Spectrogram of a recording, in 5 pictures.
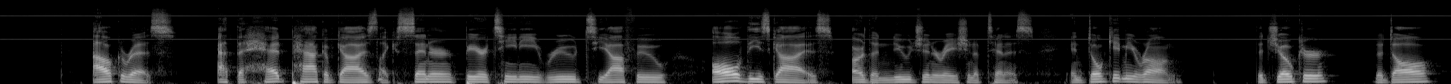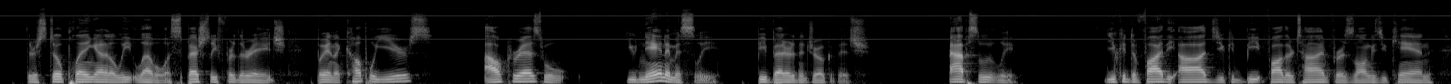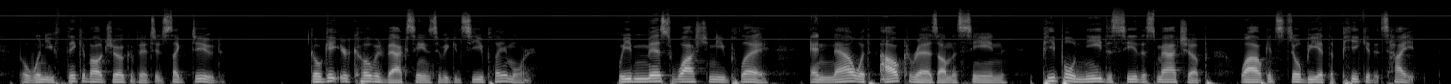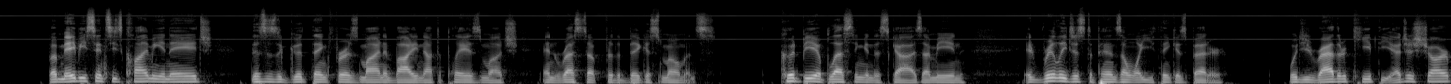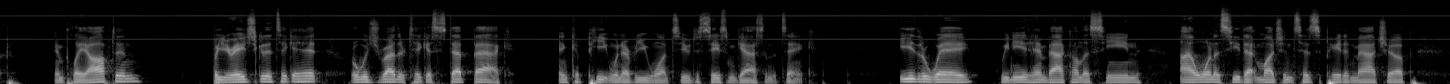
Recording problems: high-pitched whine; faint; throughout; 10 kHz, 25 dB below the speech

